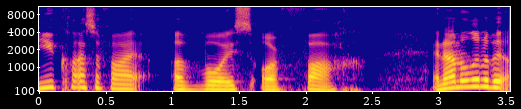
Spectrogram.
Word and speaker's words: Fach: be like Bach or should it be Fache I've always heard Fache before because my voice might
